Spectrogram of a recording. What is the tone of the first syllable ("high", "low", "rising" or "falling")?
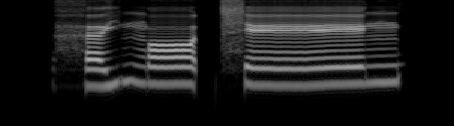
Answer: rising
